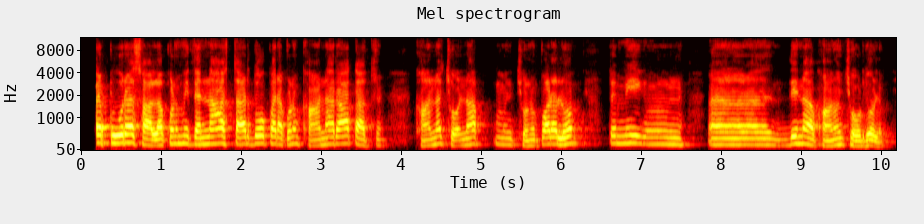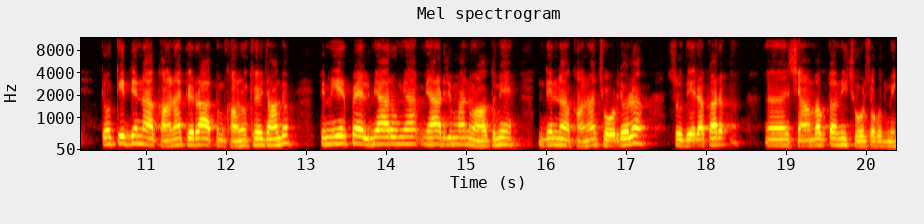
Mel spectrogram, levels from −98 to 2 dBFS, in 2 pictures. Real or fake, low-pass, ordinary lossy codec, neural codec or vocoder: fake; none; none; codec, 24 kHz, 6 kbps, HILCodec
